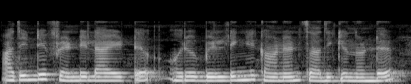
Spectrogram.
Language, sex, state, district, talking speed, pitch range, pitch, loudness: Malayalam, female, Kerala, Kollam, 85 wpm, 175-190 Hz, 180 Hz, -12 LUFS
